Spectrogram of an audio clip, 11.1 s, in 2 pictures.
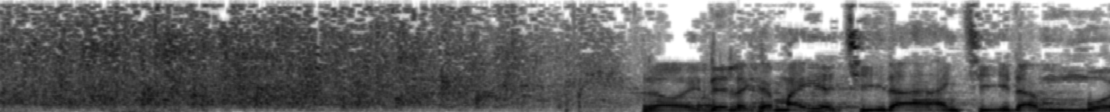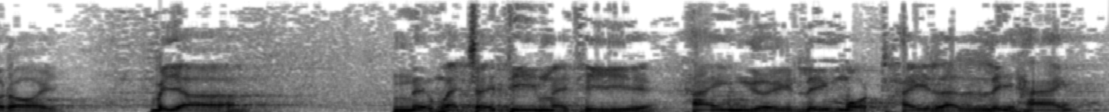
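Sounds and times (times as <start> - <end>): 
audience applause: 0.0 - 3.2
speech: 3.2 - 11.0.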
